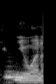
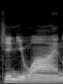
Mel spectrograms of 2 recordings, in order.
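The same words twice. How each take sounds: First: The last syllable sounds like 'win'. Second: The last syllable sounds like 'wine'. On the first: The speaker calls it right. "But it's pronounced genuine" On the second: The speaker calls it wrong. "like the rapper. That's how a lot of Southerners say it"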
